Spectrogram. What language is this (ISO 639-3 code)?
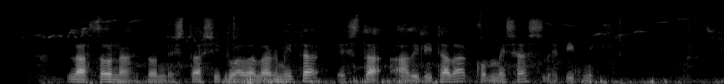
spa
